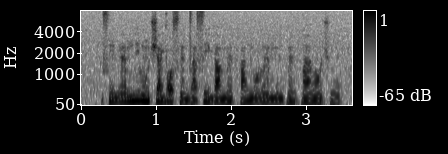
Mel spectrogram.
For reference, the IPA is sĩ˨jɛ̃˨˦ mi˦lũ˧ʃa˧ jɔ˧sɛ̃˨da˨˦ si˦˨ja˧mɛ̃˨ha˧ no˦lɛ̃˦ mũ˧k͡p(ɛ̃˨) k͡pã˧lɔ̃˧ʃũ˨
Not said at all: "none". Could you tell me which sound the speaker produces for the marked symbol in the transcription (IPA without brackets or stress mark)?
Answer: ɛ̃˨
